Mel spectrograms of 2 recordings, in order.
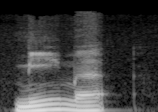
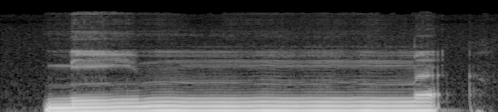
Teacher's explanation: Double, ditahan dan dengung. Double, ditahan ada panjangnya, ada madnya, dengung ke hidung, itulah gunnah.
